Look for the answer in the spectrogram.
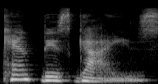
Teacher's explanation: você junta o T de can't com o D de disguise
